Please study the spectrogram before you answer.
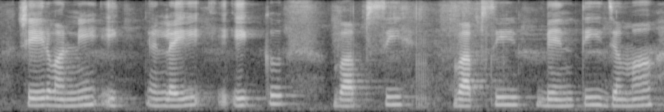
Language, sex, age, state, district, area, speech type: Punjabi, female, 60+, Punjab, Fazilka, rural, read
